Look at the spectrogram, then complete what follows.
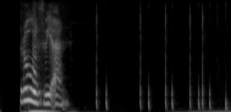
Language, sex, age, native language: Icelandic, female, 8, Swedish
